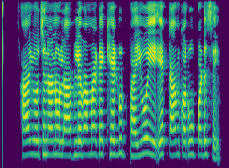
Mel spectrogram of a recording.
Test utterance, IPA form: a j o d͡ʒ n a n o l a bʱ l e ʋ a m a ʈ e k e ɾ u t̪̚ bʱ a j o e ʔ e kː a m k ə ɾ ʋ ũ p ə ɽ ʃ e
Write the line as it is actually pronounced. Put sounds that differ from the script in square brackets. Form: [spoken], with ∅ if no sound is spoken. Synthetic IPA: a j o d͡ʒ n a n o l a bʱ l e ʋ a m a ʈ e [kʰ] e [ɽ] u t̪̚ bʱ a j o e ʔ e kː a m k ə ɾ ʋ ũ p ə ɽ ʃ e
